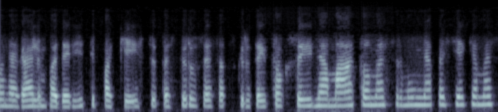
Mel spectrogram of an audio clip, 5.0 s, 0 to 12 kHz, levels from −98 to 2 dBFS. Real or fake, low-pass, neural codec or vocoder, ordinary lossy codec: real; 10.8 kHz; none; Opus, 16 kbps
